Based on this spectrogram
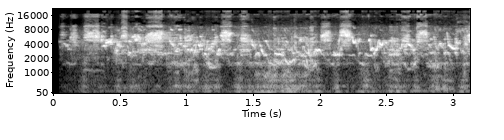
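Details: Baby budgerigar singing: a dense, unbroken stream of high, bright chirps and twittering warbles, with quick overlapping notes and no pauses.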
